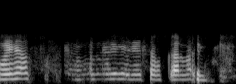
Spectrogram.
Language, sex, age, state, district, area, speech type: Maithili, female, 30-45, Bihar, Begusarai, rural, conversation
